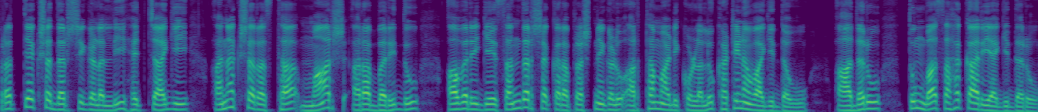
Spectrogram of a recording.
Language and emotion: Kannada, neutral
